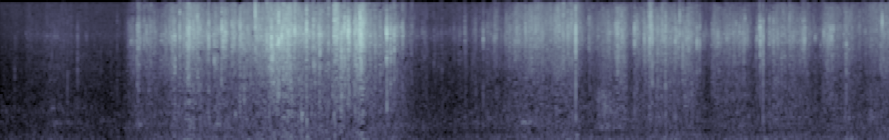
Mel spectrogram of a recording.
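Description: Dry twigs, small branches and leaf litter rustling and crackling as someone pushes through undergrowth. The sound is loudest for a few seconds starting about a second in, then thins to lighter, scattered rustling.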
